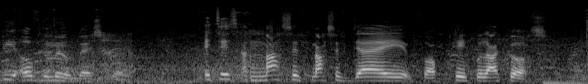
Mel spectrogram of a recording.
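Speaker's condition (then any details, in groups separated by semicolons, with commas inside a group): Down syndrome; extra chromosome, present from birth, recognized at birth before cord was cut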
